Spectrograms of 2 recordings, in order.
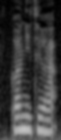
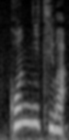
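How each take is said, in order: First: The sounds are squashed and mumbled together. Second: The sounds are crisp and clearly articulated. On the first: The speaker calls it wrong. "こんにちはではなく" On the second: The speaker calls it right. "唇を縦に開く…こうするとハキハキと聞こえ"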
